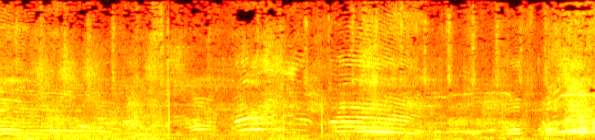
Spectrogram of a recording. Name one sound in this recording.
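Young people scream loudly on a thrill ride high overhead.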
